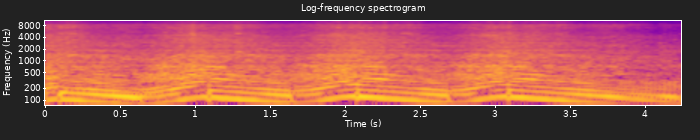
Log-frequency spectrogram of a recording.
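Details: Honda Astrea motorcycle idles smooth but turns coarse and rough when throttled, emitting white smoke. Revs rise and fall about once a second, pointing to worn piston rings.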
